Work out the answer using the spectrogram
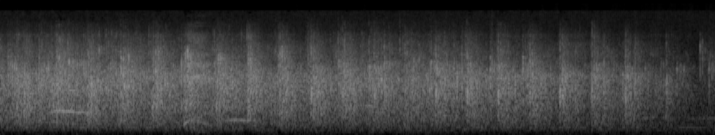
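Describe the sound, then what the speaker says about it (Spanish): Sustained, loud applause from a church congregation honoring the King during a worship service, dense clapping filling the whole stretch with a few voices and shouts mixed in before it tapers slightly at the end. "Dale un fuerte aplauso al Rey"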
